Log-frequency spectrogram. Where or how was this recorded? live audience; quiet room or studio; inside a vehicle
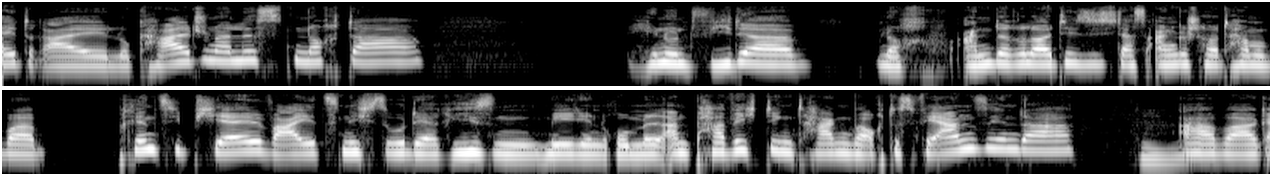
quiet room or studio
